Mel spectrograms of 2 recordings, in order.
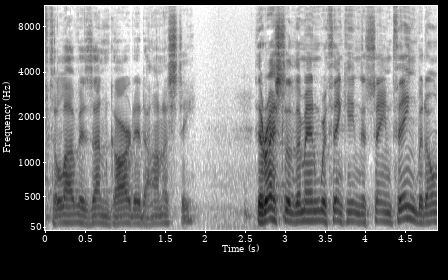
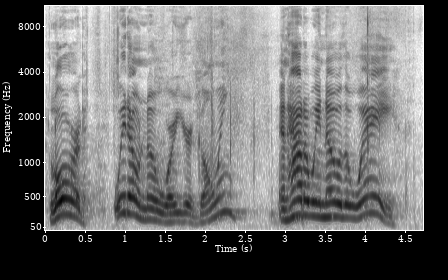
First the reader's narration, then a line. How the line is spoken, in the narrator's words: Thomas blurted out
